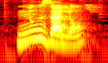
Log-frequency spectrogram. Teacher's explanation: the s sound of nous and the a sound of allons merge together to become z. Nous allons. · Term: merge the sounds together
